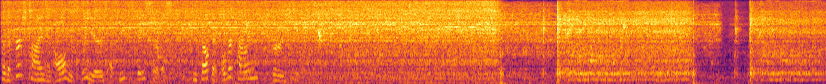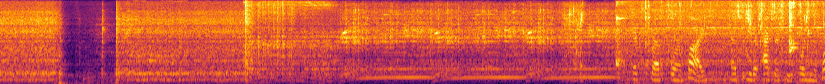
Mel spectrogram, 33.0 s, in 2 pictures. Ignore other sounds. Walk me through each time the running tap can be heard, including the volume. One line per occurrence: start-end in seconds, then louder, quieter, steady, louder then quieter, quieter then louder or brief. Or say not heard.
0.0-14.4 louder then quieter
27.7-32.9 quieter then louder.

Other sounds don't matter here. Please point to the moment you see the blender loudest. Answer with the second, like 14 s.
12 s.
